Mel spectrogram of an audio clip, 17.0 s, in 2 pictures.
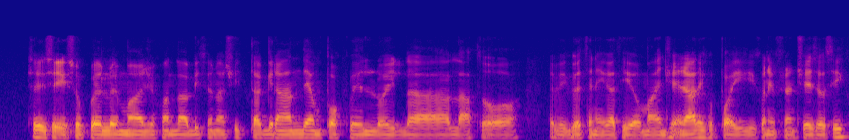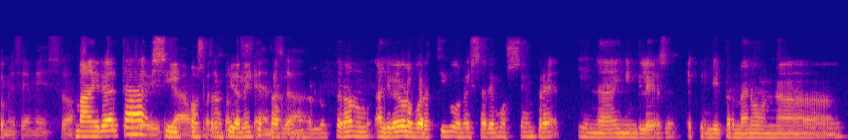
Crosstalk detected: Yes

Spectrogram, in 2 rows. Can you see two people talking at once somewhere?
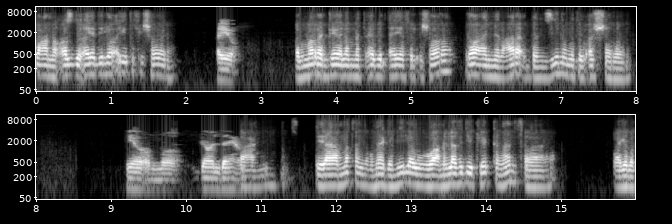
No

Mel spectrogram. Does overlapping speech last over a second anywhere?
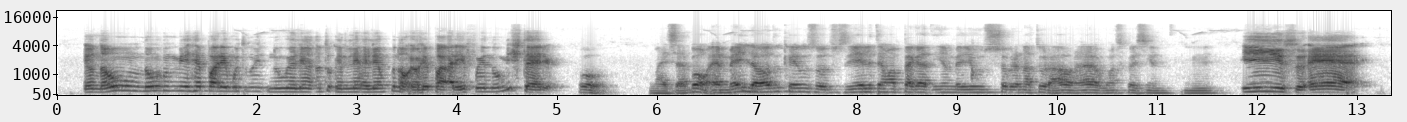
No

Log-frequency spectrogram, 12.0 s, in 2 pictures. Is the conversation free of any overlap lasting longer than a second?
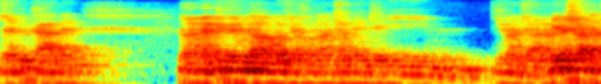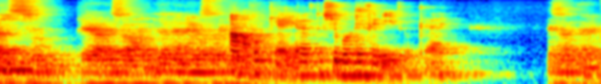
Yes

